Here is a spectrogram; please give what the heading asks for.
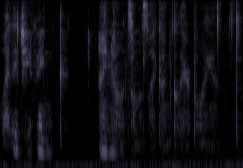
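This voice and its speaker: A flirty, free-spirited witch, acted by a woman, whispers softly and slowly, as if confiding in one person. Her breathy ASMR roleplay delivery is intimate, teasing and spontaneous. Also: mid-range voice, level tone. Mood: teasing, intrigued.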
